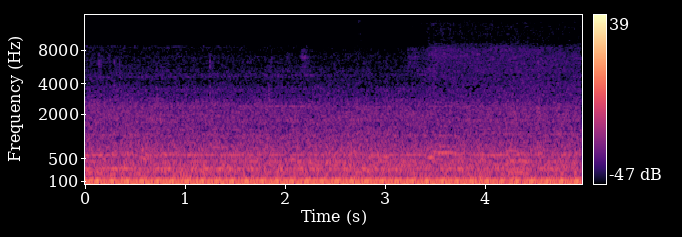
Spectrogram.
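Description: Trenitalia BTR 813 bimodal Stadler FLIRT train running as it pulls away, a steady low rumble with a faint hum.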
